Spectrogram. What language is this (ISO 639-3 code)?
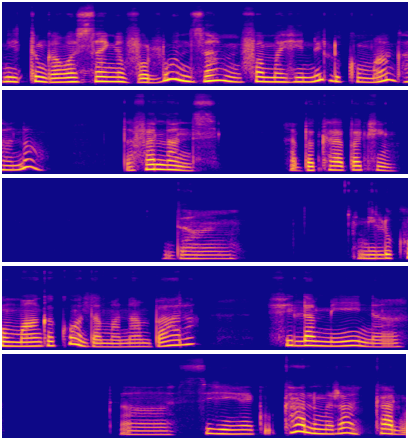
txy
